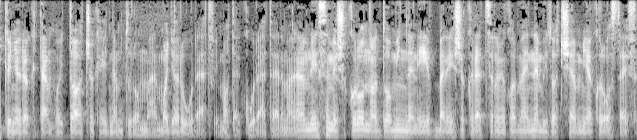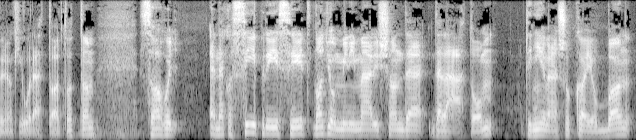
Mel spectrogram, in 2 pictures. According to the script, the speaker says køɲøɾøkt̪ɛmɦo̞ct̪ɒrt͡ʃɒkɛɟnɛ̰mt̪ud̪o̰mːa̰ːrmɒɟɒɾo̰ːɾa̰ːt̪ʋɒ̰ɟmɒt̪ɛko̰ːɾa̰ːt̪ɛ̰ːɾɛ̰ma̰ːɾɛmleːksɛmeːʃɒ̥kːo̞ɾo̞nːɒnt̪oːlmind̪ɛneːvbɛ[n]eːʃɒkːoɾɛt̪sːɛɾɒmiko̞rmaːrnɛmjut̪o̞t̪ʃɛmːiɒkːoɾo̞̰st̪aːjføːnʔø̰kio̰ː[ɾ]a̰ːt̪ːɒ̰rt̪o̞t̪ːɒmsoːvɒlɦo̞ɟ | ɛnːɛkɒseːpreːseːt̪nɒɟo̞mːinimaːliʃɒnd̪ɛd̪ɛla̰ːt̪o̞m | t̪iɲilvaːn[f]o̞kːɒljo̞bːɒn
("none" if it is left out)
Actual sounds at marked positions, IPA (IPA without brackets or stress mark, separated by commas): n, ɾ, ʃ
